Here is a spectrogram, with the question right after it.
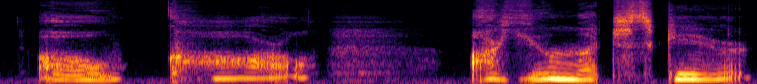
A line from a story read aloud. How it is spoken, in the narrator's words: she whispered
